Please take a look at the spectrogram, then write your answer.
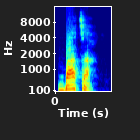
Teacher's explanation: the T sounds like D but in natural sense it is not D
